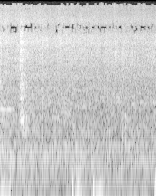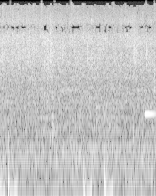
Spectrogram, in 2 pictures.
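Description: Soft, steady sizzling and bubbling from water added to a hot pan of garlic paneer with butter, with faint stirring clicks and scrapes scattered through.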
